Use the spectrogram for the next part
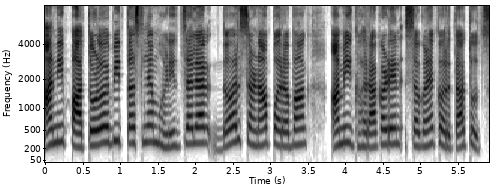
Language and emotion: Goan Konkani, neutral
